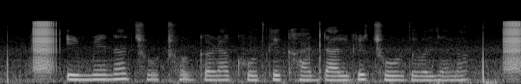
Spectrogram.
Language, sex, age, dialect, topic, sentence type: Bhojpuri, male, 25-30, Western, agriculture, statement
